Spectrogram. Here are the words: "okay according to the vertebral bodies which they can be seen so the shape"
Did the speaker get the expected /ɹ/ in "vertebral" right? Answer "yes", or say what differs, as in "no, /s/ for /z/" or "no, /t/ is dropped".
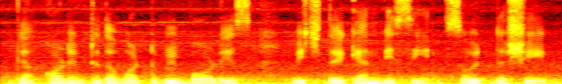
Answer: no, /ɹ/ is dropped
